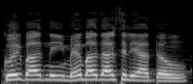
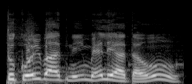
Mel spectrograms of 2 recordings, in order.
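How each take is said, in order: First: Put-on high boyish voice, eager to help; young brother-in-law. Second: Put-on high boyish voice, insisting; young brother-in-law. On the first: Yash offers to fetch the vegetables, high boyish voice. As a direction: offer like a keen young lad. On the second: Yash insists on helping his sister-in-law, high boyish voice. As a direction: press the offer like a keen boy.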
